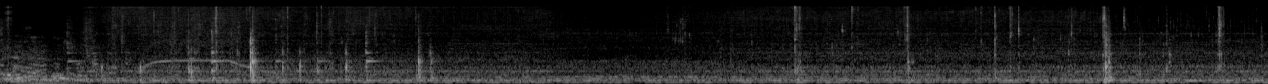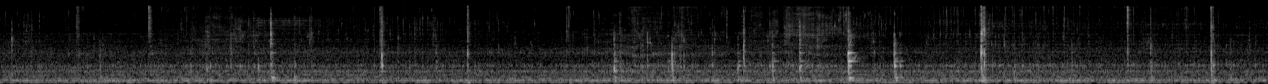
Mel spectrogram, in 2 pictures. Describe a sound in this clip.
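A wooden spoon scrapes and knocks against a metal pot.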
